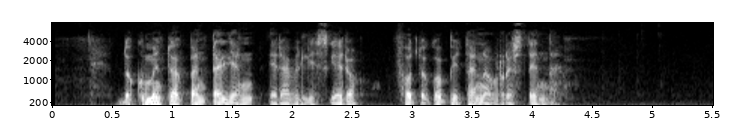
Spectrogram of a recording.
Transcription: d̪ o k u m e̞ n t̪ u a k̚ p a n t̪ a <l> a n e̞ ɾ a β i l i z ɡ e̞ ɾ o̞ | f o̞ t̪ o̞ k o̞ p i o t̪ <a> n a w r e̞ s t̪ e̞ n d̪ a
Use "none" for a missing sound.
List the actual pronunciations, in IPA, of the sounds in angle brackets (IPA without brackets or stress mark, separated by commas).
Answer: ʎ, a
